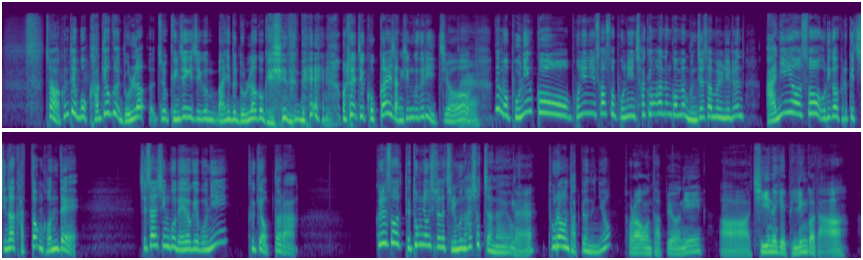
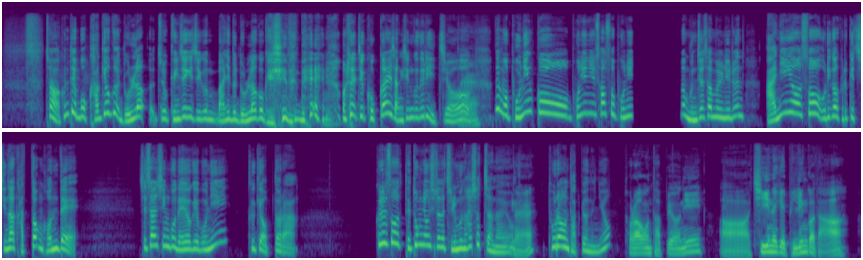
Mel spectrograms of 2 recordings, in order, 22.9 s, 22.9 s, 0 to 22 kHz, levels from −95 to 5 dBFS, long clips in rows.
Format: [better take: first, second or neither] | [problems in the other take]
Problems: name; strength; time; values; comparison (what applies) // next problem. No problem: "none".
first | audio cutting out; at 8.5 s for 0.5 s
